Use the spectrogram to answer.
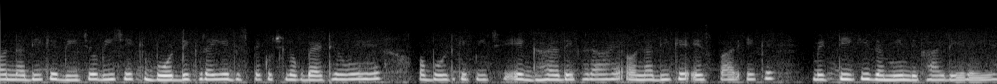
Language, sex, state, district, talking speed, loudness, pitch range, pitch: Hindi, female, Chhattisgarh, Bilaspur, 220 wpm, -16 LUFS, 215-235 Hz, 225 Hz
